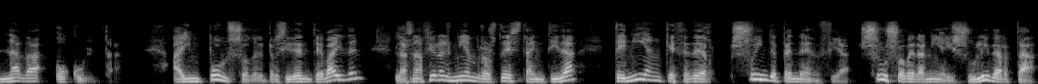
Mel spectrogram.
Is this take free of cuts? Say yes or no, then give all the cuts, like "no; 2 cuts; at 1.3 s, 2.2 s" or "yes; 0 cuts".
yes; 0 cuts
